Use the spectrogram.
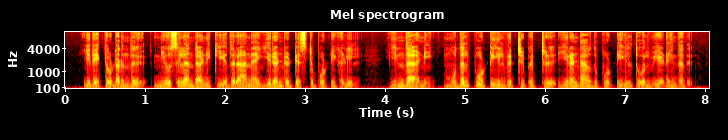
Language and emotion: Tamil, neutral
